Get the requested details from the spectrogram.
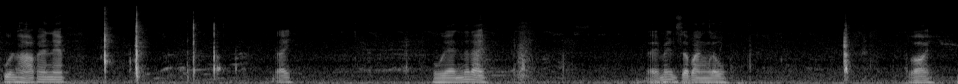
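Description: A plastic case clicks and knocks as it is handled.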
